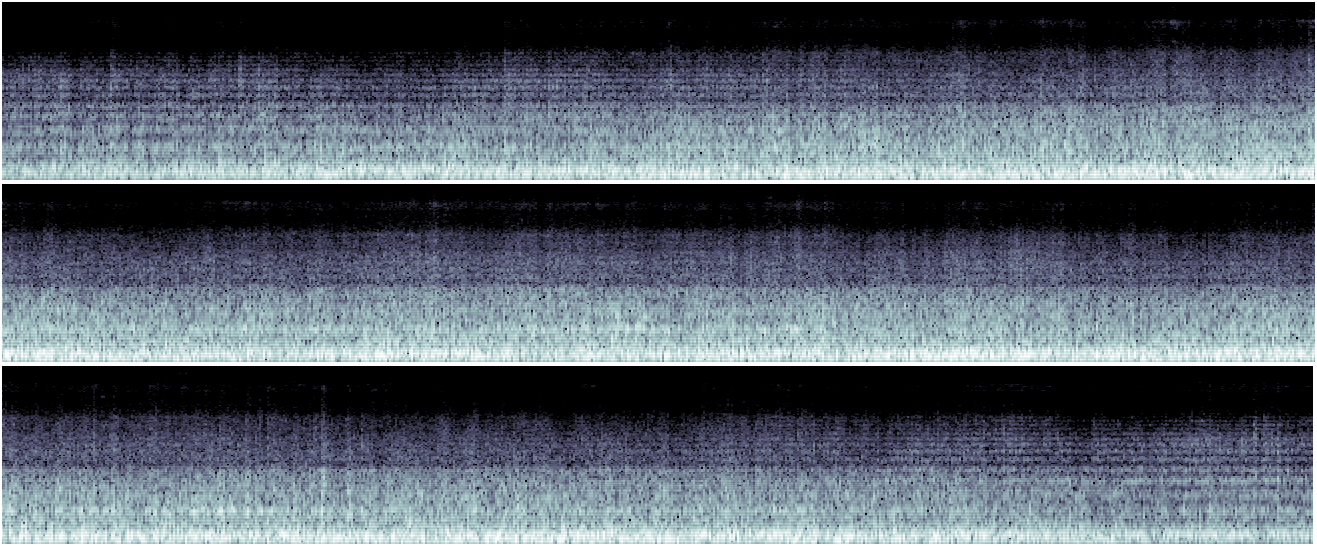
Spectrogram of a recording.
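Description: Passenger train heard from an open coach window at speed: the GM diesel locomotive at the head drones steadily over the continuous rumble of wheels on the rails.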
